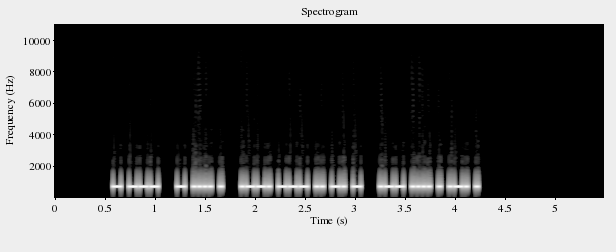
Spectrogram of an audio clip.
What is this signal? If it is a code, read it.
Morse code, heard as a keyed tone, about 44 wpm, 700 Hz. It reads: TO THE POINT WHERE
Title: Sets of 4 Words 45wpm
